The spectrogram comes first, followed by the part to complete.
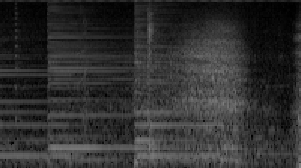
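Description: Steel-string acoustic guitar played softly, single notes picked and left ringing as a song's intro, with new notes struck about a third of a second and about a second in.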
